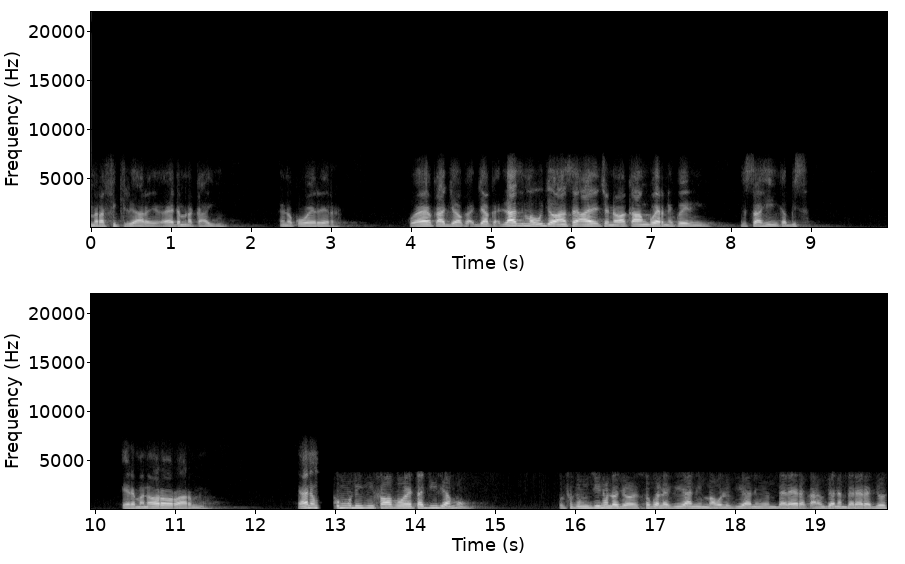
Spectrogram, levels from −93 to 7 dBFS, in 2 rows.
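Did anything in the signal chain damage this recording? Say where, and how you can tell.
Yes. At 12.76 s the network stage interrupts the call with a handover gap. The speech fades out within a few tens of milliseconds and the line stays silent for 220 ms, until 12.98 s. This is the phone moving the call between networks. No speech frames arrived while the new link came up, so whatever was said in that interval is gone.

The codec stage fails right after that, at 12.98 s, with a fallback to narrowband. From that point to the end, nothing above 4 kHz remains. The speech sounds duller and rougher than before. Up to this moment the call ran as HD Voice, AMR-WB at 12.65 kbit/s, with only light coding damage and a clear top end. The new link carries it as narrowband, and the sound points to AMR-NB at about 5.9 kbit/s.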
